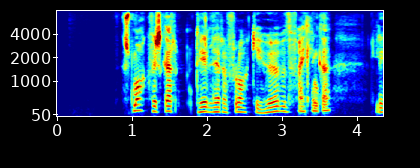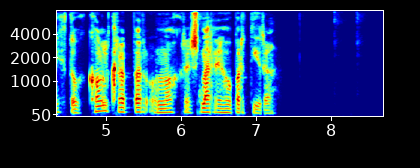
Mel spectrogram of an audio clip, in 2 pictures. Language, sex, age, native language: Icelandic, male, 40-49, Icelandic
